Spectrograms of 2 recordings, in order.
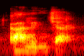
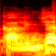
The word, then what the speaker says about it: कालिंजर: ऐसा नहीं लगता था कि हमारा ही शब्द है यह कालिंजर, और इसके उच्चारण में भी दोष है। सही शब्द कालिंजर है, लेकिन बहुत लोग इसको कलिंजर बोलते हैं।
